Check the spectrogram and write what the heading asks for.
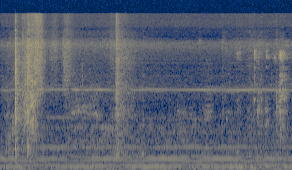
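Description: Near silence: a steady low room hum, with a brief faint rustle about half a second in and a few soft clicks later on.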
